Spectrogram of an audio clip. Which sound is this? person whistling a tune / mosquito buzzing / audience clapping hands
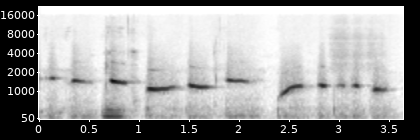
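person whistling a tune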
